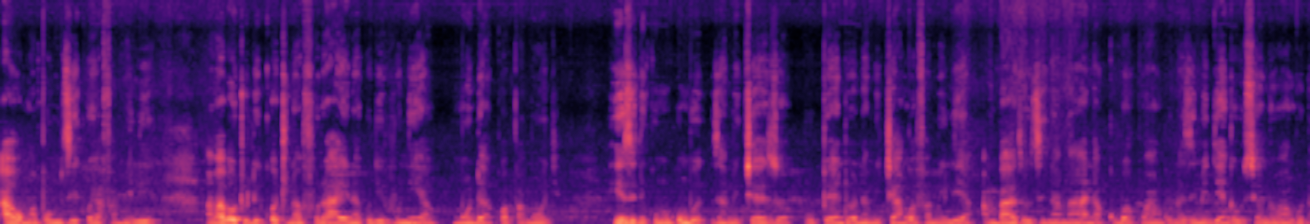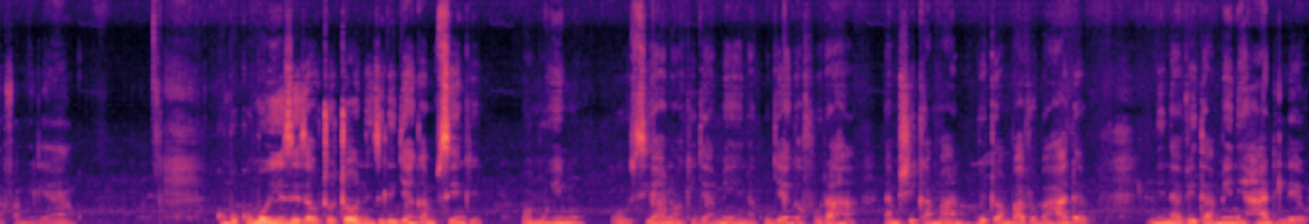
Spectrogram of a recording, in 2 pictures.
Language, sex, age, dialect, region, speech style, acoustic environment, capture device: Swahili, female, 18-24, Kenya - Nairobi Sheng-influenced, Kenya, happy, people talking, mobile / Linux / Chrome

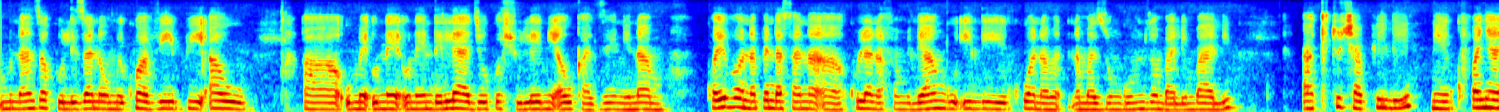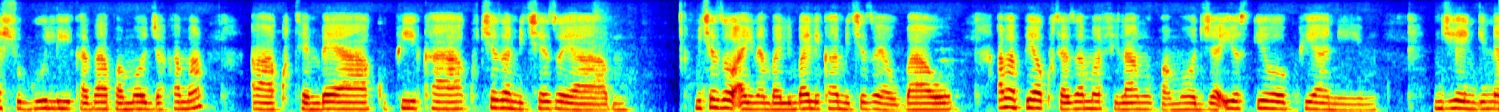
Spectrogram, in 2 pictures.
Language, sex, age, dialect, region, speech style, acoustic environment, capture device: Swahili, female, 18-24, Kenya - Nairobi Sheng-influenced, Kenya, nervous; focused, people talking; traffic, desktop / Windows / Chrome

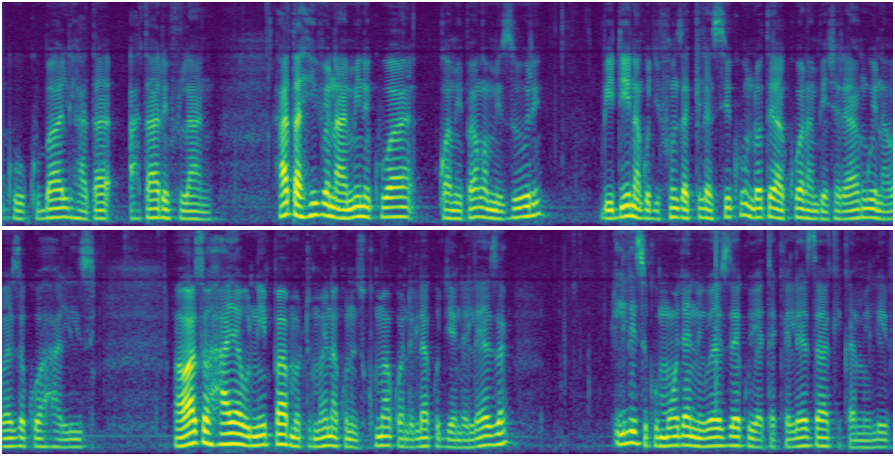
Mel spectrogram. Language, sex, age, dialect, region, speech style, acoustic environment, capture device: Swahili, male, 25-34, Kenya - Nairobi Sheng-influenced, Kenya, focused; relaxed, nature, mobile / Linux / Chrome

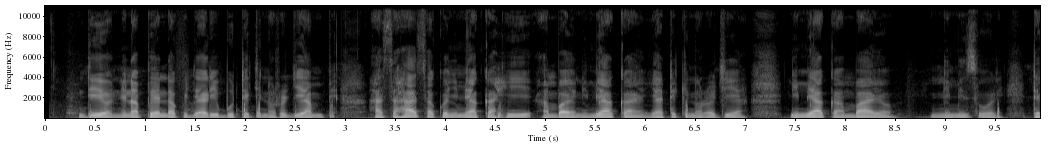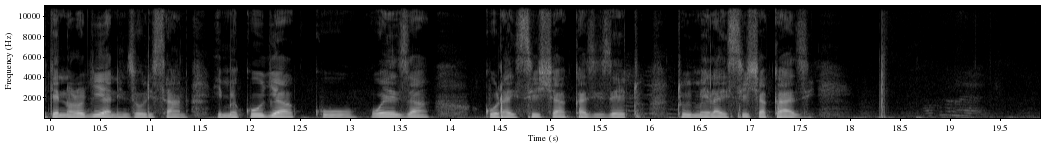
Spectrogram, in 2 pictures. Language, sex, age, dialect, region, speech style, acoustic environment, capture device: Swahili, male, 35-44, Kenya - Mombasa, Kenya, happy, nature, desktop / Linux / Chrome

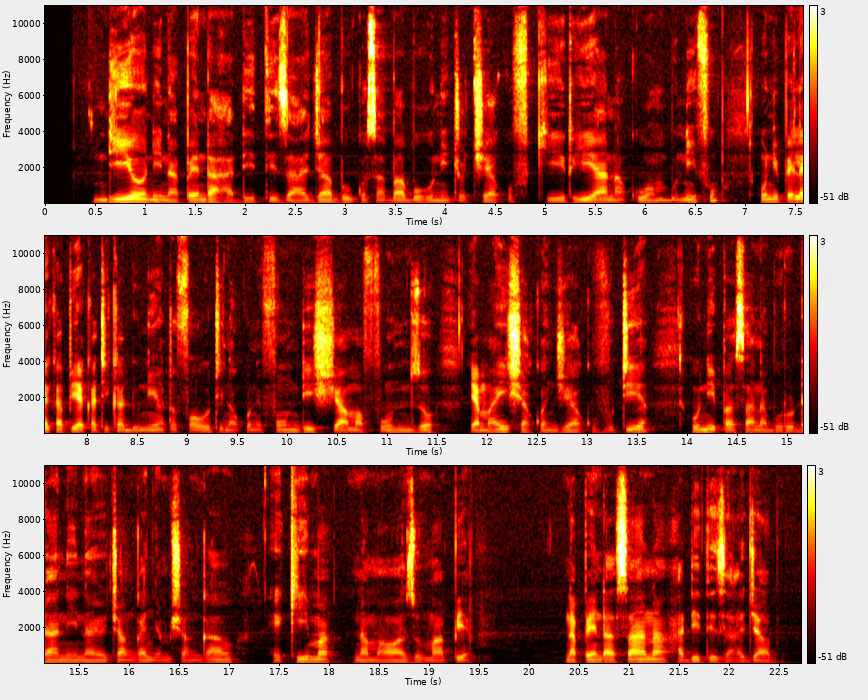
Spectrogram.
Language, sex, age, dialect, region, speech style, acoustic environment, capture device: Swahili, male, 25-34, Kenya - Nairobi Sheng-influenced, Kenya, relaxed; focused, silence; nature, mobile / Linux / Chrome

